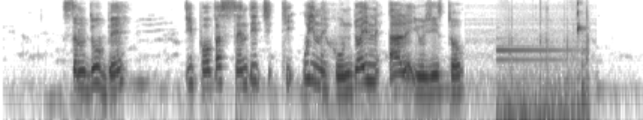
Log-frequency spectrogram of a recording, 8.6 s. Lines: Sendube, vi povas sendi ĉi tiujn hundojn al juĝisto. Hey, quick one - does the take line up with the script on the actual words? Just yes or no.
yes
